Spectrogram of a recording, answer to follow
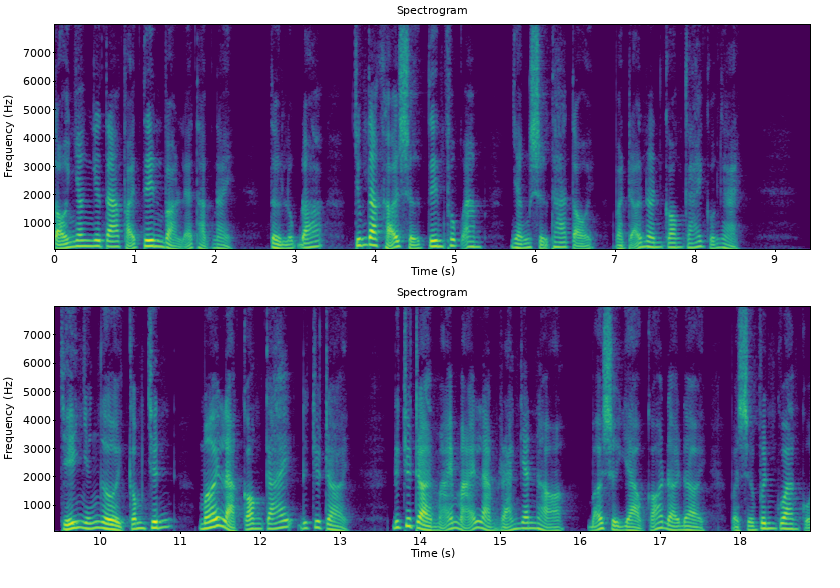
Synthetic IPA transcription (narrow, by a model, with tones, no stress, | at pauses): t̪o̰˧˨jɲə˧nɲɨ˧t̪aː˧faː˧˩jt̪i˧nvaː˨˩wlɛ̰˧˥t̪ʰə˨˩k̚na˨˩j | t̪ɨ˨˩lʊ˦˥k͡p̚ɗɔ˨˦ | t͡ɕʊ˨˦ŋ͡mt̪aː˧xəː˧˩jsɨ̰˧˨t̪i˧nfʊ˦˥k͡p̚ʔa˧m | ɲə̰˧˨nsɨ̰˧˨t̪ʰaː˧t̪o̰˧˨j | vaː˨˩t͡ɕə̰ː˧˩ne˧nkɔ˧nkaː˨˦jku˧˩əŋaː˨˩j | t͡ɕi˧˩ɲɨ̰˧˥ŋːɨ˨˩əjkə˧wŋ͡mt͡ɕi˨˦ŋ̟ | məː˨˦jlaː˨˩kɔ˧nkaː˨˦jɗɨ˦˥k̚t͡ɕu˨˦ət͡ɕəː˨˩j | ɗɨ˦˥k̚t͡ɕu˨˦ət͡ɕəː˨˩jma̰ː˧˥jma̰ː˧˩jlaː˨˩mza̰ː˧˩ŋza˧jŋ̟hɔ̰˧˨ | ɓəː˧˩jsɨ̰˧˨zaː˨˩wkɔ˨˦ɗəː˨˩jɗəː˨˩j | vaː˨˩sɨ̰˧˨vï˧ŋ̟kwaː˧nku˧˩ə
